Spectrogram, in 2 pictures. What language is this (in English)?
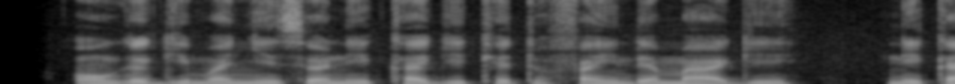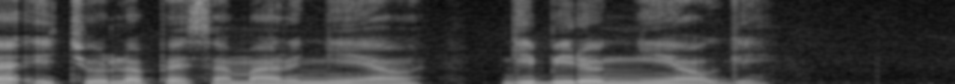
Luo (Kenya and Tanzania)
